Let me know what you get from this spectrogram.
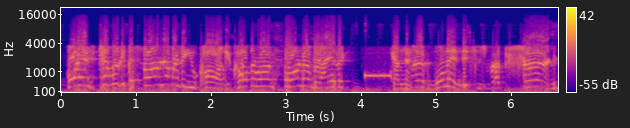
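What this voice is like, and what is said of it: Yelling angrily. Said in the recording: “Why are you yelling at me?”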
